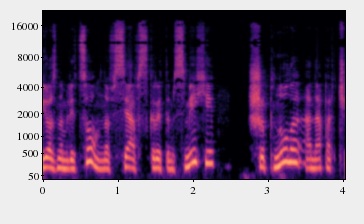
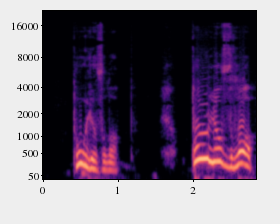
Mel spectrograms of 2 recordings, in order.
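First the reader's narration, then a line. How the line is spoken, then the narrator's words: Sobbing wail. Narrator (Russian): с рыданием в голосе завопил пан Парчевский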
